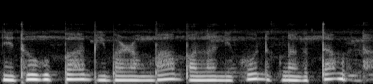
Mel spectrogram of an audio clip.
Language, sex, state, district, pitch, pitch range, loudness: Garo, female, Meghalaya, West Garo Hills, 205 Hz, 195-230 Hz, -14 LUFS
